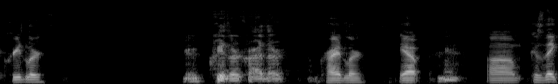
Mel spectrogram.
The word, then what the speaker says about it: Kreidler: I pronounce his name right, Kreidler. Kreidler.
